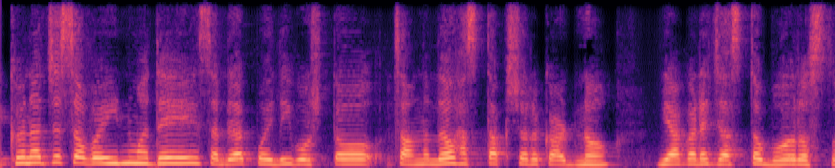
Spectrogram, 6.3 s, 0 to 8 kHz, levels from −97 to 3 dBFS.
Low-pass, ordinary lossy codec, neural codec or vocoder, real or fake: none; none; codec, 16 kHz, 0.5 kbps, X-Codec, WavLM features, trained on Multilingual LibriSpeech; fake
